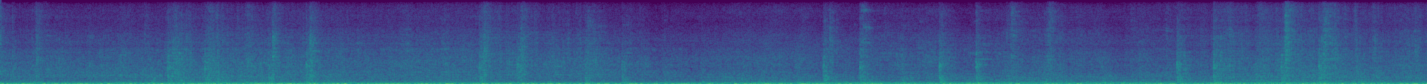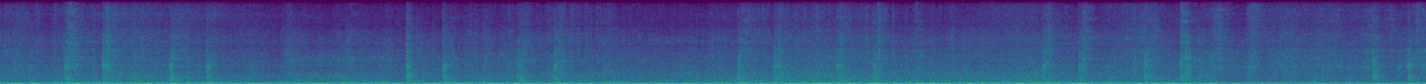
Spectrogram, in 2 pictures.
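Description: Freight train of covered boxcars rolling past close by: a steady low rumble of wheels on rail, with frequent clacks and knocks as the wheels cross rail joints.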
